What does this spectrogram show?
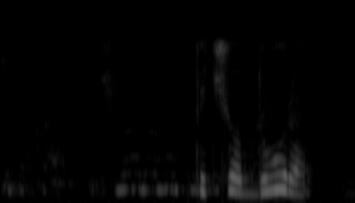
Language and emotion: Russian, angry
